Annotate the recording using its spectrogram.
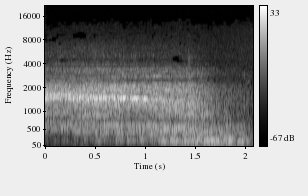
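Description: A horse whinnying: one long call, high at first and sliding slowly down, turning lower and rougher near the end.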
